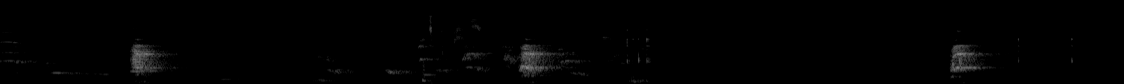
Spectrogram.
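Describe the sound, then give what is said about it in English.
A dog barks in a few sharp bursts, spaced apart with quiet gaps, alongside some clicking and faint background murmuring. “Brian didn't realize this is Freedom House right here. Got the dogs and the”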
